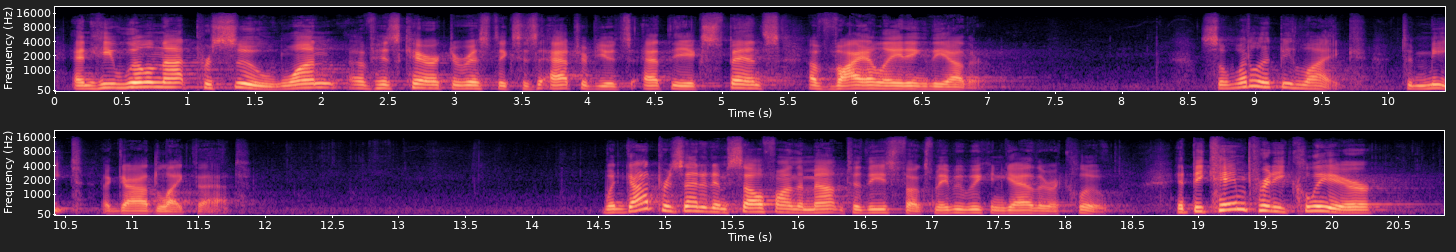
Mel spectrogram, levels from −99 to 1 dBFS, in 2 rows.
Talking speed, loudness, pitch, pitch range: 140 wpm, -20 LUFS, 150 Hz, 135-190 Hz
